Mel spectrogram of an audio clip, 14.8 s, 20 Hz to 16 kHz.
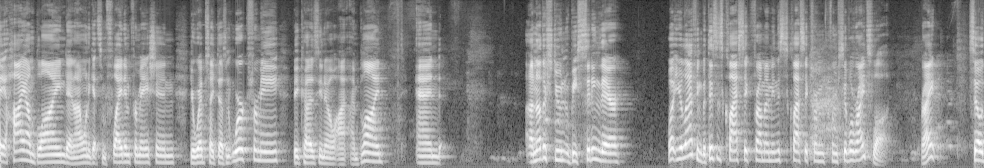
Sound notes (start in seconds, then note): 9.6 laughter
